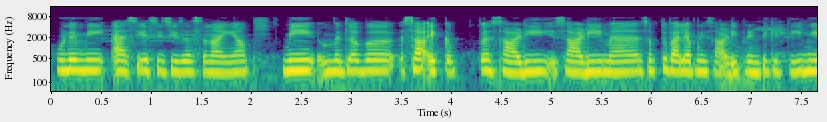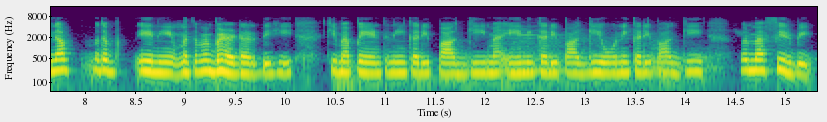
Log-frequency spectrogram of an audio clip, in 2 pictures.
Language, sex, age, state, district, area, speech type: Dogri, female, 18-30, Jammu and Kashmir, Samba, rural, spontaneous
